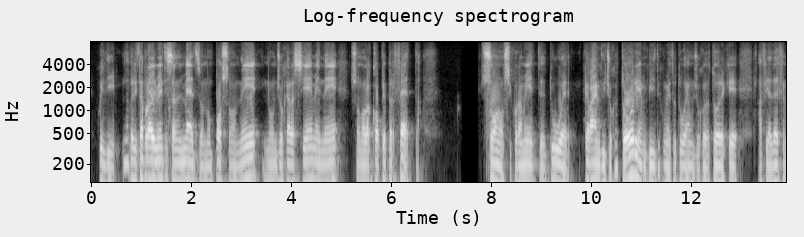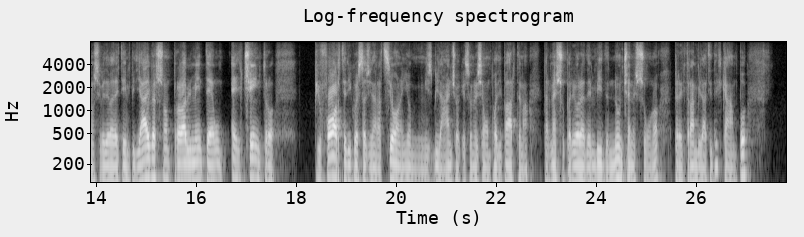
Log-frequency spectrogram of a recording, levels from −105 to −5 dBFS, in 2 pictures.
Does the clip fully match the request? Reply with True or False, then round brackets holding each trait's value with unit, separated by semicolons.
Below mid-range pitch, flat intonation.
True (100 Hz; 2.2 semitones)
